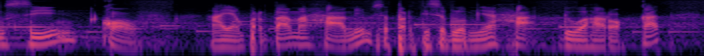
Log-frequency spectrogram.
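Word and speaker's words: hamim (حم): Nah, di sini terdiri dari dua huruf, haknya dua harokat, dan mimnya 6 harokat maka cara membacanya hamim sekali lagi hamim nah, jadi sudah ada lima huruf makota.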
